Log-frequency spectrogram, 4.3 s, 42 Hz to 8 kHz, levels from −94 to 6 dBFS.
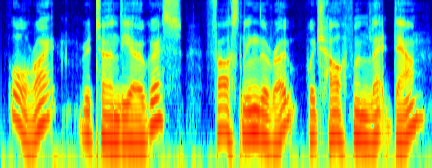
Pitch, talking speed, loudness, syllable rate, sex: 130 Hz, 165 wpm, -16 LUFS, 4.7 syllables/s, male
